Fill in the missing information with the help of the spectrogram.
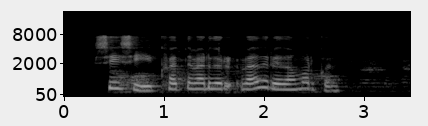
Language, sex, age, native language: Icelandic, female, 40-49, Icelandic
